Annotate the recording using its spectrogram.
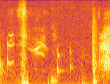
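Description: Near silence, with two faint, short, high gliding squeaks in the first second and a few soft clicks.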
